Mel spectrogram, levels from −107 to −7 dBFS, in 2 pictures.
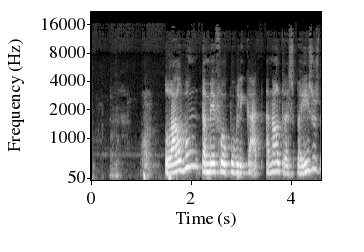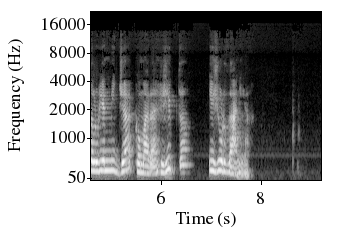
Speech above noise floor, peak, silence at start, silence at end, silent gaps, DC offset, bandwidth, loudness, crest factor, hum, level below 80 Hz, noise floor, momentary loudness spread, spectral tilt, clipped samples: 55 dB; -2 dBFS; 0.4 s; 1.45 s; none; under 0.1%; 9.8 kHz; -16 LUFS; 16 dB; none; -40 dBFS; -71 dBFS; 18 LU; -8 dB/octave; under 0.1%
